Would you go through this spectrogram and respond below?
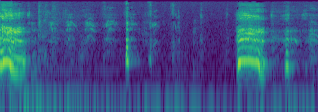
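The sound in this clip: Hiccups come as a few short, squeaky voiced yelps with bending pitch, separated by softer clicks and small breathy noises.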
